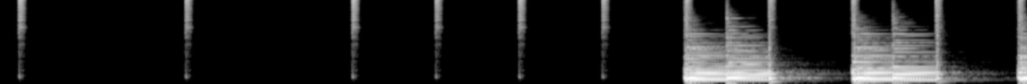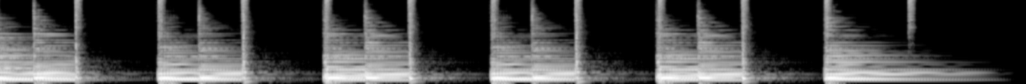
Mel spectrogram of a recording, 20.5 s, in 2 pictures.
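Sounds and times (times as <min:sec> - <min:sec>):
slow tempo practice playing: 0:06.8 - 0:20.3.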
